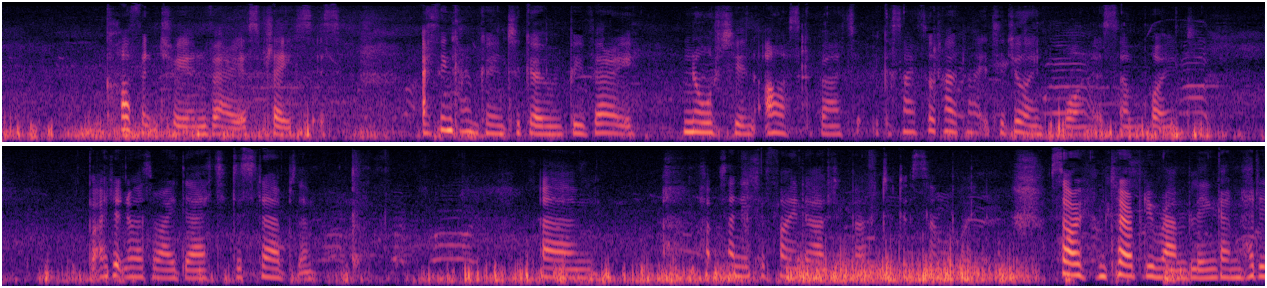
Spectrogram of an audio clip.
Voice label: military fitness excitement; warwick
